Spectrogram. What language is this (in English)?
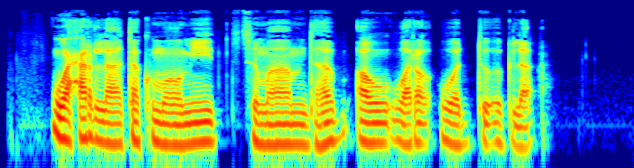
Tigre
